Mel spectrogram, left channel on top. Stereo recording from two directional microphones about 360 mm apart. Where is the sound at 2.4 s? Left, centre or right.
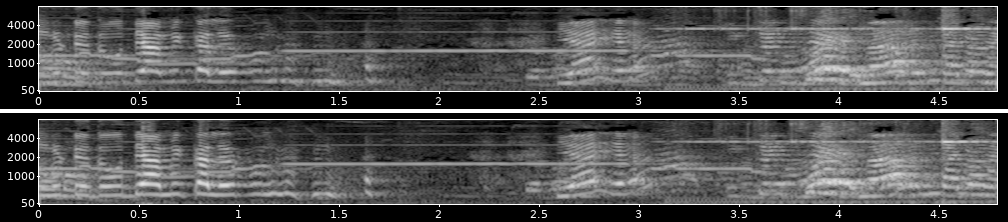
Right.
